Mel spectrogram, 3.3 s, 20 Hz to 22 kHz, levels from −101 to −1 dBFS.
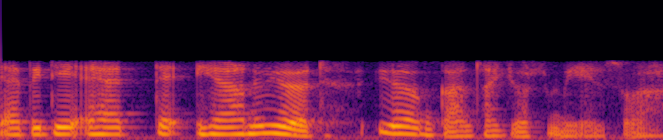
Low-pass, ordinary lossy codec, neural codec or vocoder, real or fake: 3.6 kHz; none; none; real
